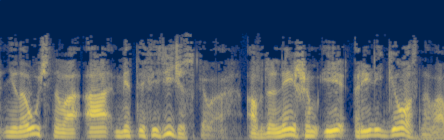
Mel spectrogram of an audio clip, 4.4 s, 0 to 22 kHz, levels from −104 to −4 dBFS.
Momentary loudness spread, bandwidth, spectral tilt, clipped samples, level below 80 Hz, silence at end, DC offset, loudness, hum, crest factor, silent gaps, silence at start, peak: 9 LU; 8 kHz; -7.5 dB/octave; under 0.1%; -50 dBFS; 0 s; under 0.1%; -20 LUFS; none; 14 dB; none; 0 s; -8 dBFS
